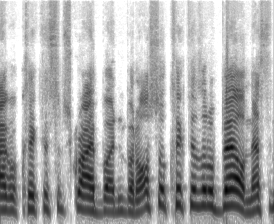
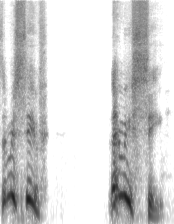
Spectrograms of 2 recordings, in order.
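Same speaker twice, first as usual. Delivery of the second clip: high playful voice; 10 semitones higher, 6 dB quieter than usual. Acted. Fiddling with playing a clip.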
